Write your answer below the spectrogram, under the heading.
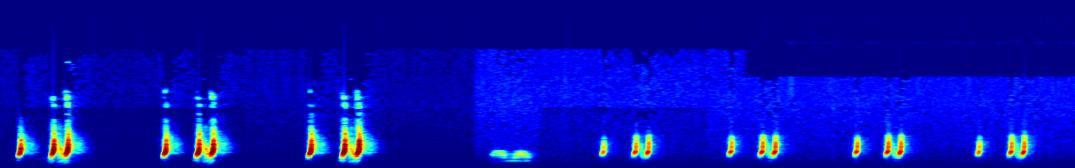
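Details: A wild quail, found in fields and forests, calls a sharp, liquid three-note phrase, one note then a quick pair, about once a second, with one lower buzzy note between. Its call is used by hunters to lure quail into nets.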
